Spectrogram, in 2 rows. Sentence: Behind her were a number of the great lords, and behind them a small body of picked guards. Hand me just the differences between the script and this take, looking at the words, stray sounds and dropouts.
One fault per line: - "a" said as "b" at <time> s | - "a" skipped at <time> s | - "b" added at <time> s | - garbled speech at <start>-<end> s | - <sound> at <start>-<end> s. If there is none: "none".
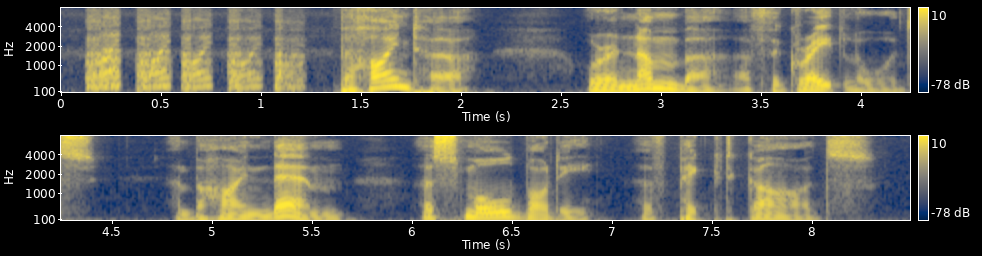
- laugh at 0.1-1.2 s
